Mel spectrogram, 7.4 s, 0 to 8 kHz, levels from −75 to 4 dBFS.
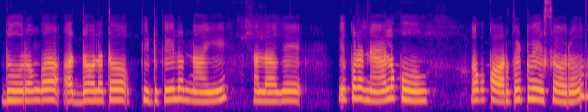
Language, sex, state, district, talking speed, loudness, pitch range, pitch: Telugu, female, Telangana, Hyderabad, 75 wpm, -15 LUFS, 210-235 Hz, 220 Hz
